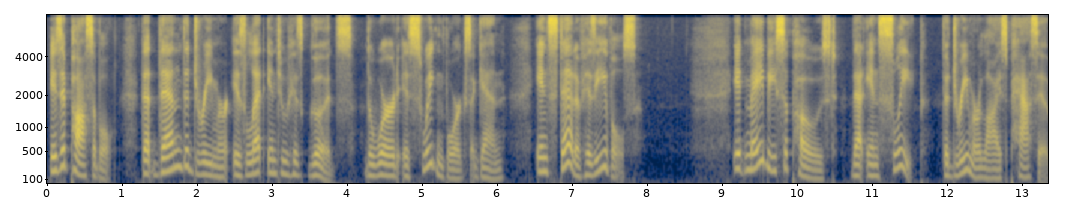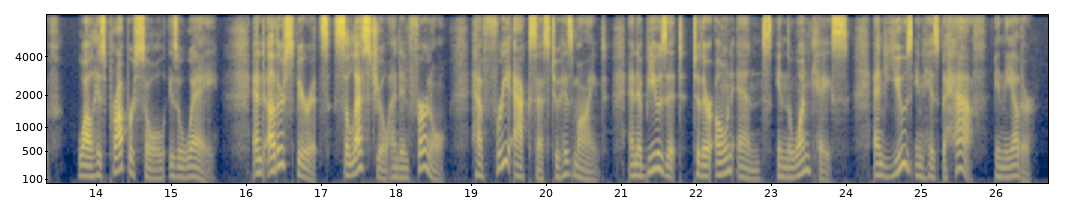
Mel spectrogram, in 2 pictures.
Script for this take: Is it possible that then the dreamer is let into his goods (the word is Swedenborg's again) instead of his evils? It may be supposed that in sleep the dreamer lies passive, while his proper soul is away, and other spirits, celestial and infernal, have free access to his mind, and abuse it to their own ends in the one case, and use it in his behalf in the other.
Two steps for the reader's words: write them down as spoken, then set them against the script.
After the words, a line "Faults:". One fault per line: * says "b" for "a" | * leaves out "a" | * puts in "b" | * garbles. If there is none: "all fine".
Is it possible that then the dreamer is let into his goods (the word is Swedenborg's again) instead of his evils? It may be supposed that in sleep the dreamer lies passive, while his proper soul is away, and other spirits, celestial and infernal, have free access to his mind, and abuse it to their own ends in the one case, and use in his behalf in the other.
Faults:
* leaves out "it"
